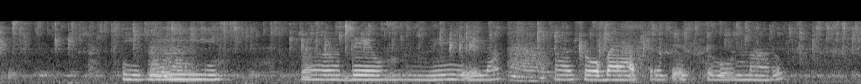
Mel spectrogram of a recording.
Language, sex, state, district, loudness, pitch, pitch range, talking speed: Telugu, female, Andhra Pradesh, Visakhapatnam, -17 LUFS, 215 Hz, 210-225 Hz, 50 wpm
